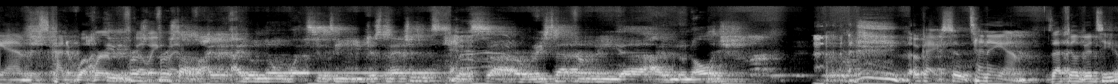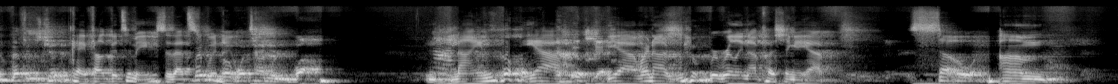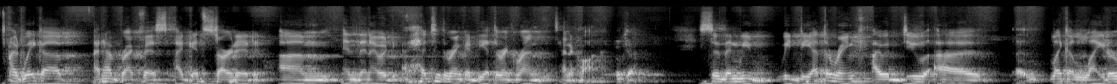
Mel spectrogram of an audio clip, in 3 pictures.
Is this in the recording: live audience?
yes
